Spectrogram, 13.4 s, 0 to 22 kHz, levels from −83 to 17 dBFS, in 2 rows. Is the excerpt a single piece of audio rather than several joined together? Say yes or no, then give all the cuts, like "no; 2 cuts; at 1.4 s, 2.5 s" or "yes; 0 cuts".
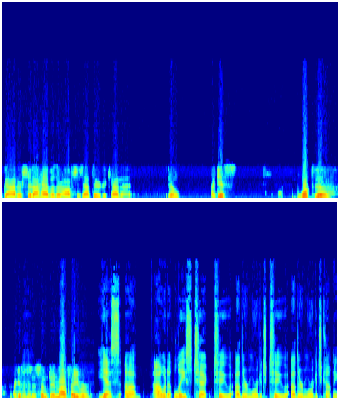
no; 5 cuts; at 3.4 s, 7.1 s, 8.6 s, 9.7 s, 12.0 s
